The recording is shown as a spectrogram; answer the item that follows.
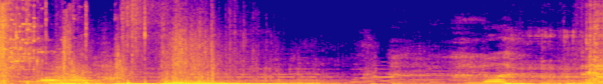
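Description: Film soundtrack: dramatic orchestral score under heavy crashing and rumbling impact effects for about the first three seconds. It then drops to a quieter stretch, with a short rising cry about five seconds in.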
